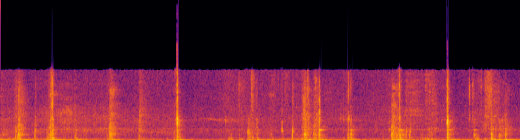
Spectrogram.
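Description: Hybrid Racing short shifter being worked through the gears, its linkage and cables giving a run of irregular clicks and clunks, several a second, as the lever knocks from gate to gate.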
